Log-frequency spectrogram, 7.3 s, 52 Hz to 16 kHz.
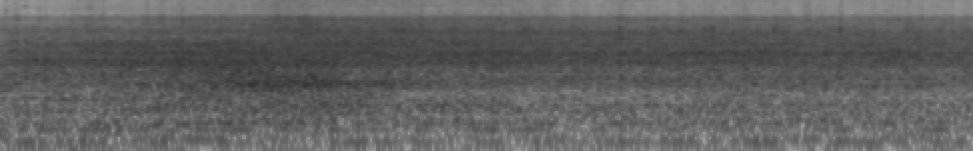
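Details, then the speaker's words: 1958 (owner thinks) Lionel 2383 Santa Fe F3AA locomotive before restoration: loud, hissy whir with a harsh buzzing edge and fast steady rattle. It runs but is very noisy and needs a lot of power. "I should probably also mention that it does run. As you saw in the beginning, it's just very noisy and needs a lot of power."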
